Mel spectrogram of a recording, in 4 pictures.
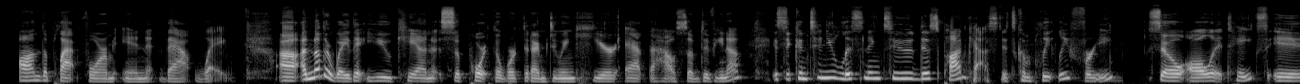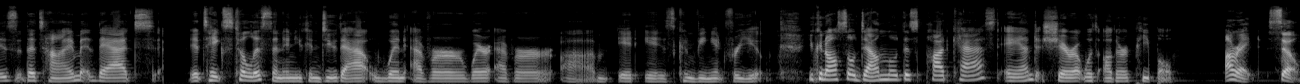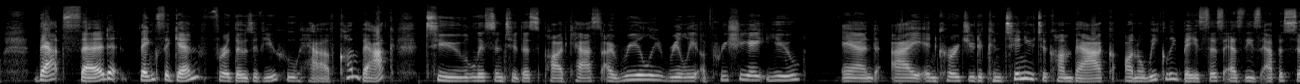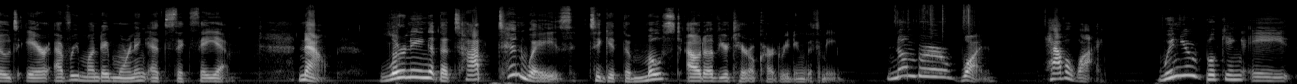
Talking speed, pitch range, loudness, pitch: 170 wpm, 150-210 Hz, -25 LUFS, 170 Hz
